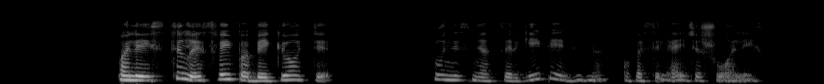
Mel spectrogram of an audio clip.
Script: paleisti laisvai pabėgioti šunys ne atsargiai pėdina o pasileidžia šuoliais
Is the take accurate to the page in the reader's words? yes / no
yes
